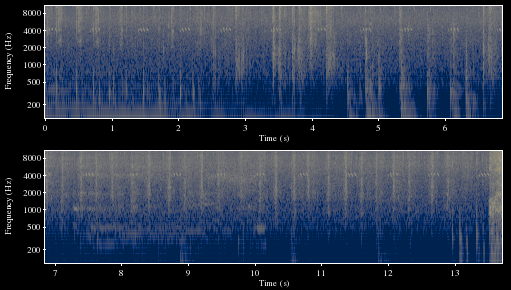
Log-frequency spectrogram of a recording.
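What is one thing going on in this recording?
Footsteps walk at a steady pace over hard ground.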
